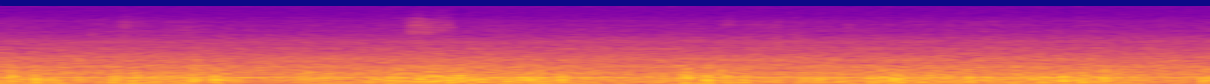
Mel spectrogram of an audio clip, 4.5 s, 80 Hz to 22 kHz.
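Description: Fireworks display heard from about 2.8 km away: the far-off bursts merge into a continuous low rumble, with a steady hum running under it.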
